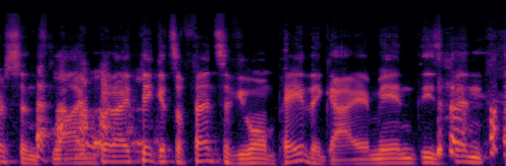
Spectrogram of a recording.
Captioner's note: laughter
